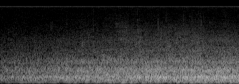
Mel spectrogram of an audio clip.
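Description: Even room-noise hiss with no speech, growing gradually louder.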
